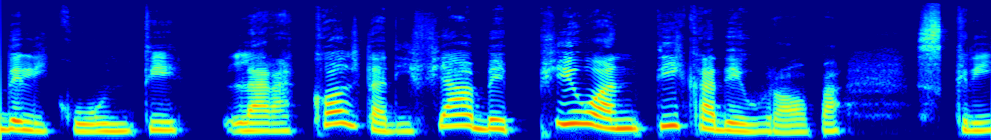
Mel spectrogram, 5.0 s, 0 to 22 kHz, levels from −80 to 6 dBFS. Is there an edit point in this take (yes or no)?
no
